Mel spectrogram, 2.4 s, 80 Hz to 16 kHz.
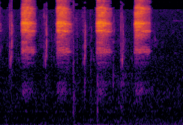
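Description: Facom DA16 hand vacuum pump being worked, about two strokes a second, each stroke a short hiss of air. It is drawing vacuum on a newly fitted turbo wastegate solenoid to check that it holds vacuum.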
